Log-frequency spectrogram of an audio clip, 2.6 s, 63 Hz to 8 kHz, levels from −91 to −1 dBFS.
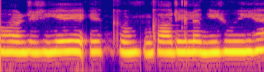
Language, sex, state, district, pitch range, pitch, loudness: Hindi, female, Chandigarh, Chandigarh, 240-250 Hz, 245 Hz, -10 LUFS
